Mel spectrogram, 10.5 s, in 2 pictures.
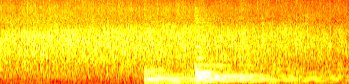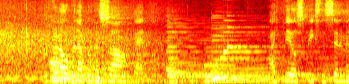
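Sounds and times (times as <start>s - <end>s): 
audience applause: 0.0s - 7.6s
sustained keyboard or organ chords: 2.2s - 10.4s
speech: 6.4s - 8.0s, 9.4s - 10.4s.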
